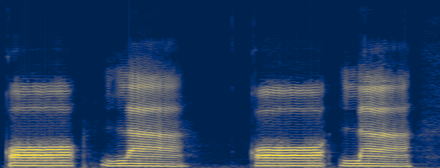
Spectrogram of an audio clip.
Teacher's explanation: So if you notice, the la was longer than the first la.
